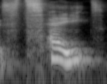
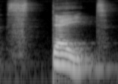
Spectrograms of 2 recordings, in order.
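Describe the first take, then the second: First: The t is released with a puff of air. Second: The t has no puff, almost like d. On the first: The speaker calls it wrong. "so I don't say state" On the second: The speaker calls it right. "but state"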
